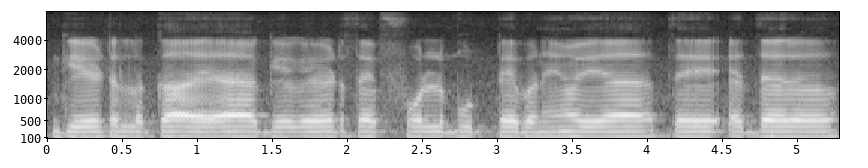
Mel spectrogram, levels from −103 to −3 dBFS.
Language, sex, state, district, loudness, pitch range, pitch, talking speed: Punjabi, male, Punjab, Kapurthala, -16 LUFS, 120-125 Hz, 125 Hz, 145 wpm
